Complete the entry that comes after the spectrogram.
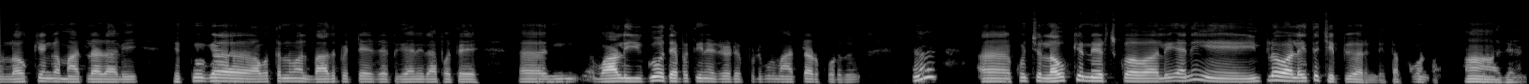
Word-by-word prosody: లౌక్యంగా 140 +2 -1
మాట్లాడాలి. 120 -1 -1 0.5
ఎక్కువగా 160 +2 0 0.4
అవతల 135 +3 -3
వాళ్ళని 140 -4 -3
బాధ 125 0 +2
పెట్టేటట్టు 125 -2 -6
గాని, 125 0 -3
లేకపోతే 125 0 -3 0.6
ఆహ్, 130 0 0 0.6
వాళ్ళ 140 +1 +8 0.2
ఇగో 140 +6 +2
దెబ్బ 150 0 +2
తినేడప్పుడు 130 -3 -5
గూడ 135 - -9
మాట్లాడకూడదు. 115 -2 -5 0.7
అ! - - +1 0.7
ఆహ్, 140 -1 +2
కొంచెం 160 +1 -1
లౌక్యం 175 +5 +4
నేర్చుకోవాలి" 145 -2 +2
అనీ, 215 +6 -3 0.5
ఇంట్లో 170 +7 0
వాళ్ళైతే 155 +3 +3
చెప్పేవారండి 110 -7 -4
తప్పకుండ. 120 0 -9 0.4
ఆ! - - +5 0.2
అదేనండి. 110 +1 -10
130 Hz, 110 wpm, -23 LUFS, 120-150 Hz, 0.7 s, వాళ్ళ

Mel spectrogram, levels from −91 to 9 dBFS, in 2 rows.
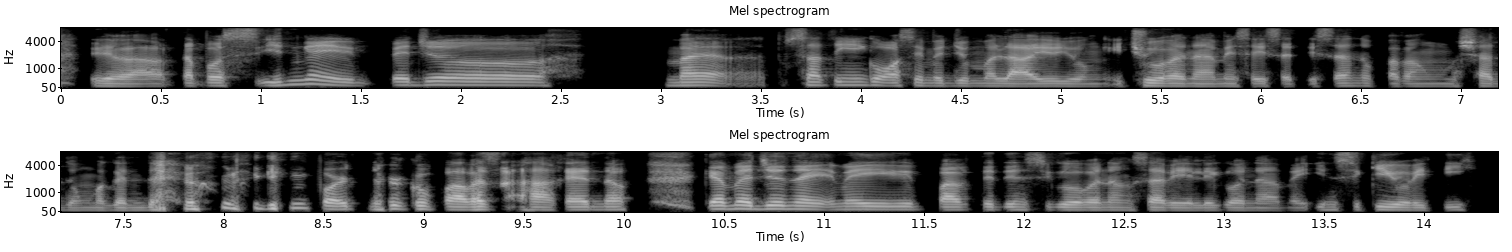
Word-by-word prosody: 'di 120 -1 +1
ba. 115 0 -1
Tapos 140 +1 -1
'yon 150 +6 -4
nga 215 - +5
eh, 150 -6 0
medyo 165 +2 +1 1.1
ma 150 0 +2 0.3
sa 160 - 0
tingin 160 -1 -3
ko 160 - -1
kasi 140 +2 -6
medyo 130 0 -5
malayo 120 -1 +2
'yong 110 -1 -8
itsura 125 -3 0
namin 115 0 -3
sa - - -6
isa't - - -7
isa 125 - -4
'no, 125 - -13
parang 115 0 -8
masyadong 115 0 -1
maganda 115 +1 -3
'yong 160 - +3 0.2
naging 195 +3 0
partner 150 0 +2
ko 160 - +1
para 140 0 +7
sa 130 -2 +2
akin 135 +2 +3
'no, 140 - 0 0.4
kaya 170 - +7
medyo 170 0 +6
nay 150 -4 +4
may 145 -1 +1
parte 130 +1 +1
din 135 0 -3
siguro 125 -1 -2
ng 120 -1 -7
sarili 115 -2 -1
ko 115 - -4
na 110 -1 -6
may 110 - -6
insecurity. 125 -2 -2
130 Hz, 190 wpm, -24 LUFS, 115-150 Hz, 1.1 s, para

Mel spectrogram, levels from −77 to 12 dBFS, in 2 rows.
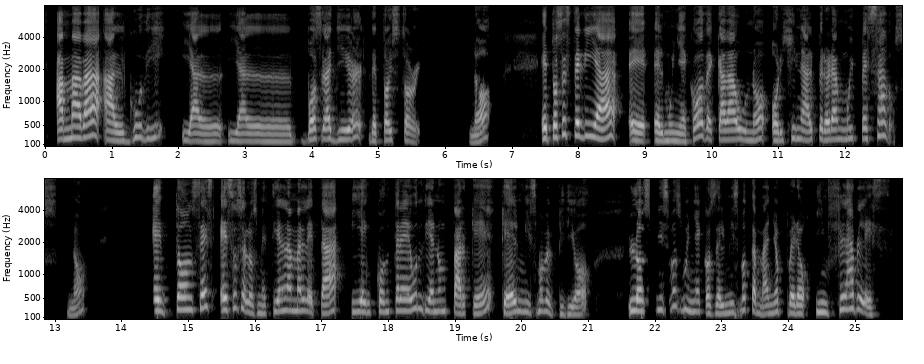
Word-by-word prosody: amaba 235 +6 +7
al 170 -4 +2
Woody 235 +2 -7 0.2
y 175 -2 -4
al 155 -1 -3
y 170 +2 -7
al 155 -2 -4
Buzz 200 +7 +1
Lightyear 205 +2 0
de 170 -1 -2
Toy 185 +3 0
Story, 185 0 -5 0.7
¿no? - - -1 0.8
Entonces, 245 +8 +3
tenía, 265 -4 +5
eh, 165 -3 +2
el 170 -2 +3
muñeco 175 - -1
de 205 -6 -3
cada 195 +1 +4
uno, 195 0 -3
original, 180 +2 -2
pero 190 -3 +2
eran 205 +1 +2
muy 215 +2 -7
pesados, 220 +6 -4
¿no? - - -10 0.9
Entonces, 260 +6 +3
esos 260 +2 +3
se 280 - -1
los 185 -3 -3
metía 185 +5 -4
en 235 - -3
la 240 -1 +1
maleta 230 -6 -1
y 215 +1 -1
encontré 215 +3 -2
un 280 +1 -4
día, 230 -3 -1
en 215 - -5
un 225 0 -8
parque, 180 0 -1
que 180 - +5
él 210 +4 +4
mismo 215 0 -7
me 220 -3 -5
pidió, 160 -2 -6 0.5
los 230 -1 +3
mismos 255 +5 -7
muñecos 215 -7 -4
del 175 -1 -1
mismo 205 +7 -6
tamaño, 185 +2 -3
pero 180 -2 +1
inflables. 205 - -2
205 Hz, 130 wpm, -23 LUFS, 175-235 Hz, 0.9 s, amaba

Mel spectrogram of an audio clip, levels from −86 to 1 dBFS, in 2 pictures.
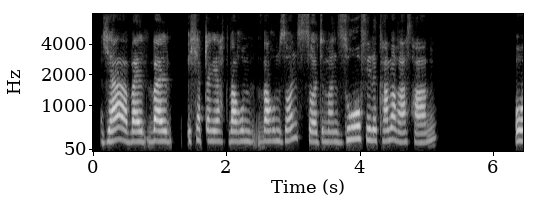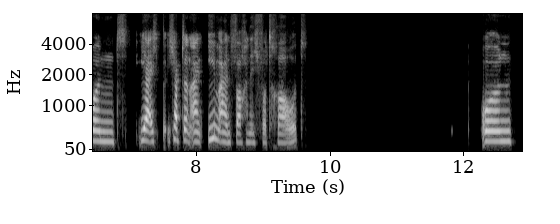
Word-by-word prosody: ja, 230 +3 +5
weil 220 0 +3
weil 225 0 +3 0.2
ich 220 +3 -7
habe 245 - -2
dann 235 -1 -3
gedacht: 225 -1 -5
„Warum 220 0 -1
warum 225 +2 -1
sonst 245 +7 -5
sollte 215 0 -2
man 215 0 -7
so 255 +7 +2
viele 250 -3 -3
Kameras 230 -3 -1
haben?“ 200 +7 -1 1.2
Und, 220 -2 +1
ja, 235 -1 +5
ich 215 - -6
ich - - -9
habe 255 -1 +5
dann 240 -1 0
ein 215 0 +1
ihm 265 -1 -1
einfach 200 -1 -1
nicht 200 -1 -10
vertraut. 195 - -4 2.6
Und 225 0 +3
225 Hz, 130 wpm, -24 LUFS, 215-235 Hz, 2.6 s, ja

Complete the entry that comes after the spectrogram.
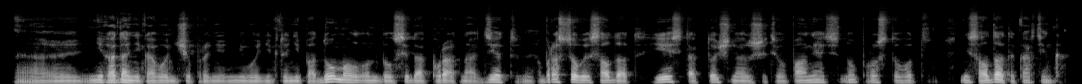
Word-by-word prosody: Э, - - -7
а, 85 0 -2
никогда 95 +3 +3
никого 85 0 +1
ничего 85 +2 -2
про 90 - -4
него 85 0 -2
никто 85 +1 -5
не 80 0 0
подумал, 95 +5 +4
он 90 -1 -1
был 85 -1 0
всегда 85 +1 +2
аккуратно 80 -2 -1
одет, 105 +7 0
э. 85 - -9
Образцовый 105 -1 +3
солдат: 90 0 +1
"Есть, 120 +4 +2
так 80 - -4
точно, 105 -4 -1
разрешите 85 0 -3
выполнять". 90 +5 -2
Ну, 110 - -4
просто 100 -4 -5
вот 85 0 -7 0.3
не 95 - -2
солдат, 95 +2 +4
а - - -4
картинка. 90 +1 -7
90 Hz, 165 wpm, -23 LUFS, 85-100 Hz, 0.3 s, подумал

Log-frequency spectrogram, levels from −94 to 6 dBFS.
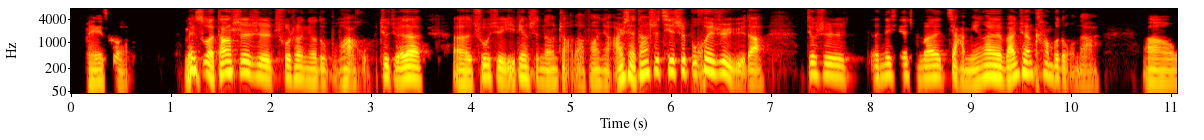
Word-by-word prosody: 没 95 0 -1
错， - - -8 0.5
没 - - +4
错， - - +3
当 155 +3 +6
时 160 -2 +2
是 125 -4 +2
初 120 - -2
生 115 -1 0
牛 100 -1 -2
犊 95 - -4
不 - - -16
怕 95 -1 0
虎， 95 - -14
就 125 - 0
觉 105 -1 +1
得， 115 -2 +7 0.3
呃， 90 -1 +1
出 125 +8 -2
去 110 -4 -1
一 100 +1 -1
定 120 +3 +1
是 100 - -7
能 95 0 -3
找 - - -7
到 90 - -7
方 95 +2 -4
向， 90 - -5
而 110 - +2
且 - - +2
当 145 +2 +3
时 175 +1 -1
其 170 0 +3
实 170 - +2
不 145 - -3
会 170 +2 +5
日 155 -4 +2
语 95 - -3
的， - - +1 0.4
就 145 - -1
是 130 -4 -2 0.2
呃 115 - -4
那 135 - -1
些 130 +1 -6
什 115 -4 -15
么 120 +1 +3
假 120 -4 -2
名 90 +4 -2
啊， 125 0 +5
完 110 +4 +4
全 150 -1 +3
看 140 -2 -4
不 120 - 0
懂 110 -4 -6
的， - - -8 0.6
啊。 95 -1 0
120 Hz, 305 characters per minute, -24 LUFS, 100-135 Hz, 0.6 s, 得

